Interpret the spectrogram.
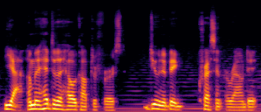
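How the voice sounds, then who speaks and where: Male tabletop player, medium pitch, casual, thinking aloud, music in the background. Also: fairly quick. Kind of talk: casual tabletop game talk. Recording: music behind the voice.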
